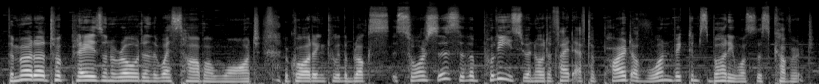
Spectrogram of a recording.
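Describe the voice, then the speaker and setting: A man with a fairly high voice reads story text from a visual novel aloud. He narrates line by line and sometimes trips on a word and repeats it. Music plays behind him. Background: background music.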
